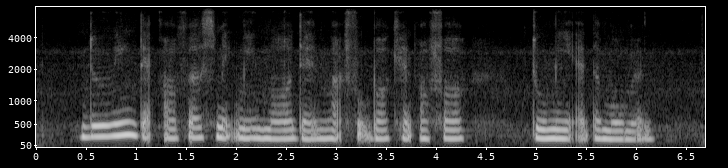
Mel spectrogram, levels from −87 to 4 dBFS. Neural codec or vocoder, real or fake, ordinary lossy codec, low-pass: vocoder, 44.1 kHz, 128 mel bands, Pupu-Vocoder; fake; Opus, 32 kbps; 7.2 kHz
